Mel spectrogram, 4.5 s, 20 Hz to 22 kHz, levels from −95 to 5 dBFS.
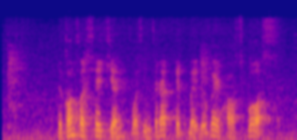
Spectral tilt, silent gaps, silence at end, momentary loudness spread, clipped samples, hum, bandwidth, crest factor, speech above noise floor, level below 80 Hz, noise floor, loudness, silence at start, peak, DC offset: -7.5 dB/octave; none; 0.05 s; 14 LU; under 0.1%; none; 13 kHz; 22 dB; 23 dB; -58 dBFS; -50 dBFS; -28 LUFS; 0.05 s; -6 dBFS; under 0.1%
